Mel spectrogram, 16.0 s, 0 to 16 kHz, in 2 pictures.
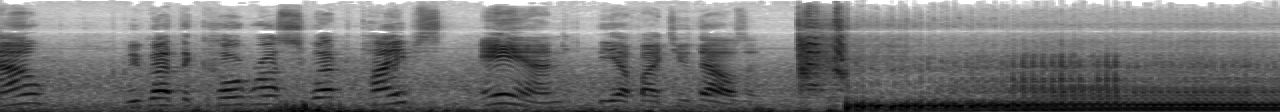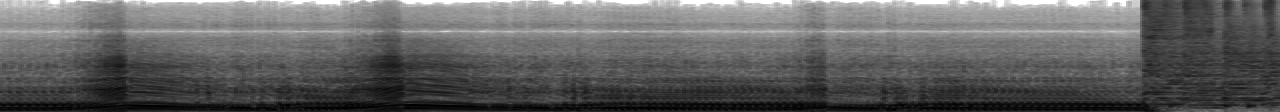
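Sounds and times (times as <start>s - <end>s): motorcycle engine idling and revving: 5.0s - 15.2s.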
